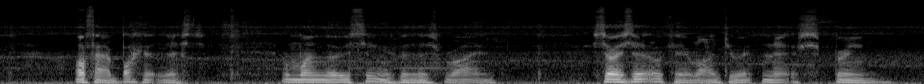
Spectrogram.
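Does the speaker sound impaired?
Yes: ALS; amyotrophic lateral sclerosis, onset with trouble playing guitar, neurologist diagnosis, incurable, will eventually impair movement, breathing; about a year since first symptoms, diagnosed within past year, left arm affected; already affecting voice, naturally soft-spoken, quiet voice.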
